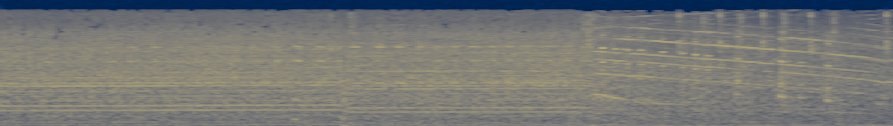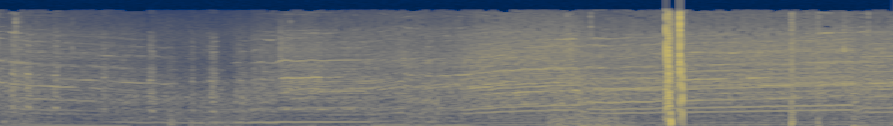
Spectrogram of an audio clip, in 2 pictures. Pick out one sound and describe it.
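A racing car engine whines at high revs, dropping in pitch as the car slows and rising again as it speeds up.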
